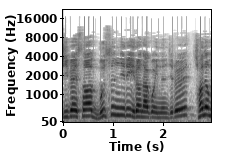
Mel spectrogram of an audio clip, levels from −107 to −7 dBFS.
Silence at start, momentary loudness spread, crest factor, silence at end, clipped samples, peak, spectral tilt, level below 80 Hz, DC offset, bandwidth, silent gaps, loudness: 0 s; 6 LU; 16 dB; 0 s; under 0.1%; -4 dBFS; -5 dB/octave; -56 dBFS; under 0.1%; 17 kHz; none; -20 LUFS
